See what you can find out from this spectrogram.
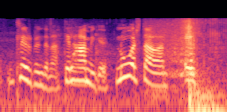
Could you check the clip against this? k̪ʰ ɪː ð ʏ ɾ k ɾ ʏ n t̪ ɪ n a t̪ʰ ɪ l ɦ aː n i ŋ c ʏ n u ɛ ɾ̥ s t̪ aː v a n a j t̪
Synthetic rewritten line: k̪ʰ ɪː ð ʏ ɾ k ɾ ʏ n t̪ ɪ n a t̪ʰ ɪ l ɦ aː m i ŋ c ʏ n u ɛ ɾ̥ s t̪ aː ð a n e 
